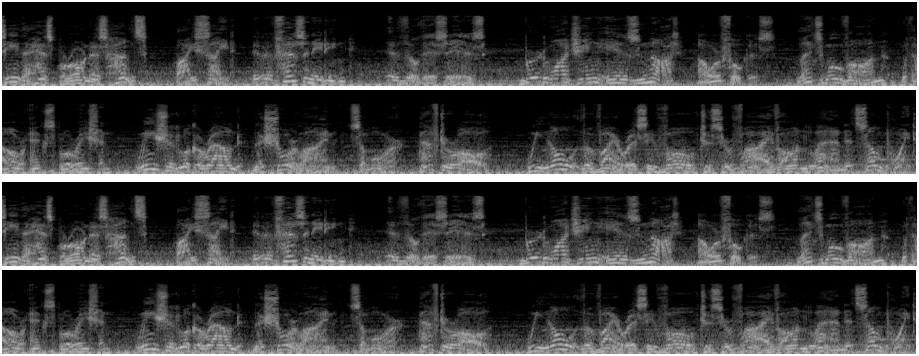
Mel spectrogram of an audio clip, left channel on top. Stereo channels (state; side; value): identical; both; correlation 1.00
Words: the Hesperornis hunts by sight. Fascinating though this is, birdwatching is not our focus. Let's move on with our exploration. We should look around the shoreline some more. After all, we know the virus evolved to survive on land at some point,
